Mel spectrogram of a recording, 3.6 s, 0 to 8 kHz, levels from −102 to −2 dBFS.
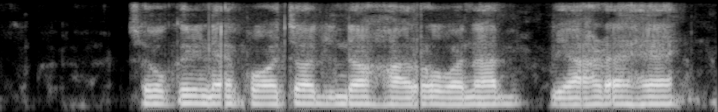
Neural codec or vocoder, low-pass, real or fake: codec, 16 kHz, 4.8 kbps, FACodec; 7.2 kHz; fake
